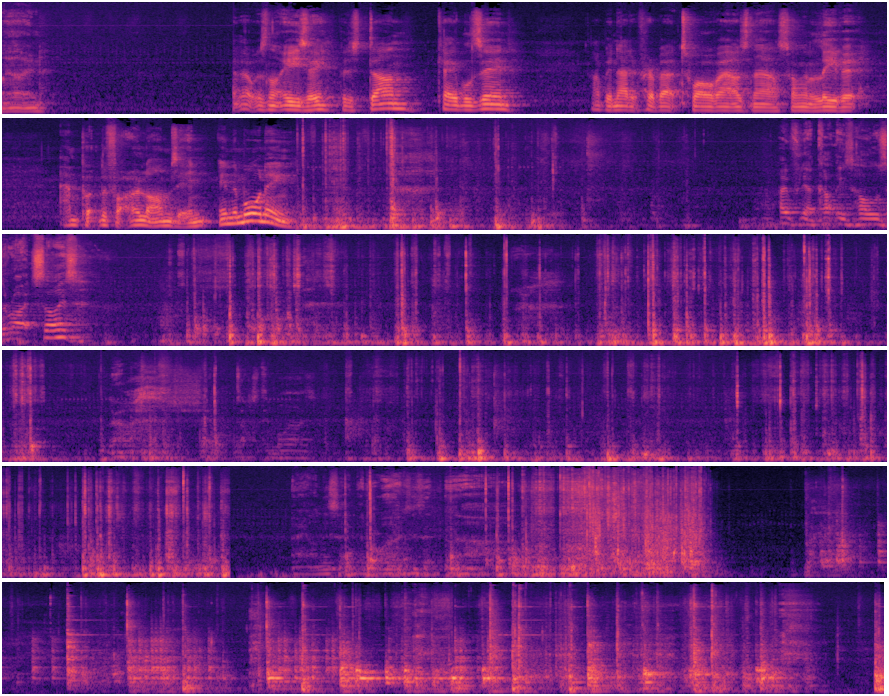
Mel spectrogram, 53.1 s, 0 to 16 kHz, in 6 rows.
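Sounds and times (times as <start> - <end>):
faint steady hum: 0.0 - 53.0
knocking and scraping in plaster: 11.8 - 16.6, 18.7 - 28.8, 30.0 - 37.7, 39.8 - 42.6, 43.4 - 53.0.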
